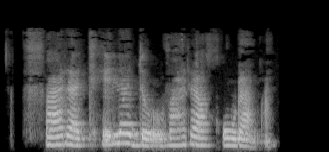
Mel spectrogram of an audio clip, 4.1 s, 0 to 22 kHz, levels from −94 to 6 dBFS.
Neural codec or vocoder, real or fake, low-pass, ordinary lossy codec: vocoder, 48 kHz, 128 mel bands, Vocos; fake; 9.9 kHz; MP3, 64 kbps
